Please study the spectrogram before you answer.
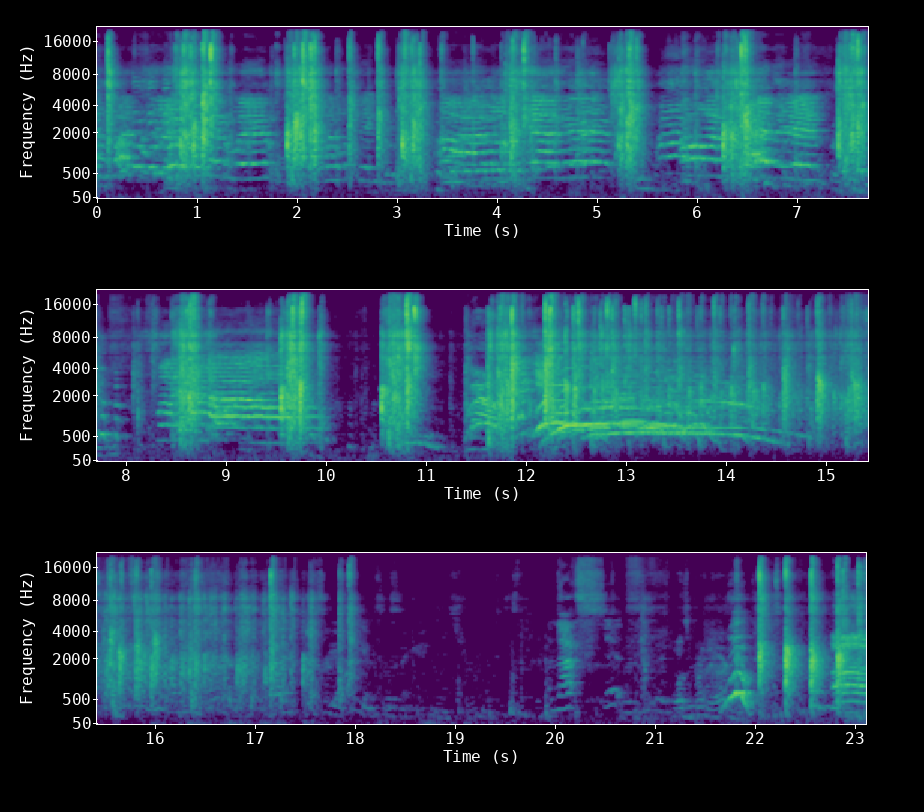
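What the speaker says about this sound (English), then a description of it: "Clap all the way down to the venue, ladies and gentlemen." An audience claps in loud, steady rhythmic beats while voices talk and sing over it, then the clapping breaks off and the room goes quieter.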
